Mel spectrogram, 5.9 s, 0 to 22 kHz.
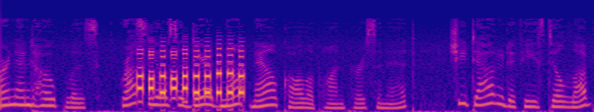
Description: DTMF, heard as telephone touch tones, dialled by machine, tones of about 50 ms, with speech in English. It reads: 8727822332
